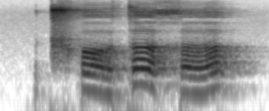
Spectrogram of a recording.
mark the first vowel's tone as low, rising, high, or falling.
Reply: low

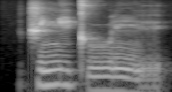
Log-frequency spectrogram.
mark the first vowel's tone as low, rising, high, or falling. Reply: high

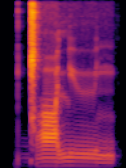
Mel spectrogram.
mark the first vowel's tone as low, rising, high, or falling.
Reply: low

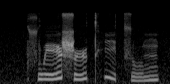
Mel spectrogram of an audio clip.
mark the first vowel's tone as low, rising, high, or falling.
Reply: rising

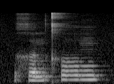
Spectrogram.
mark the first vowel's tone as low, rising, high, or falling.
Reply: rising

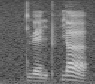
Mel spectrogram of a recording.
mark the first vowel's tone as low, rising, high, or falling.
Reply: low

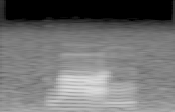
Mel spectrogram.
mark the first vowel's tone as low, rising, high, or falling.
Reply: low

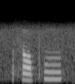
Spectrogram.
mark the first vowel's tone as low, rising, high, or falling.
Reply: low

